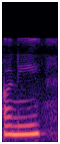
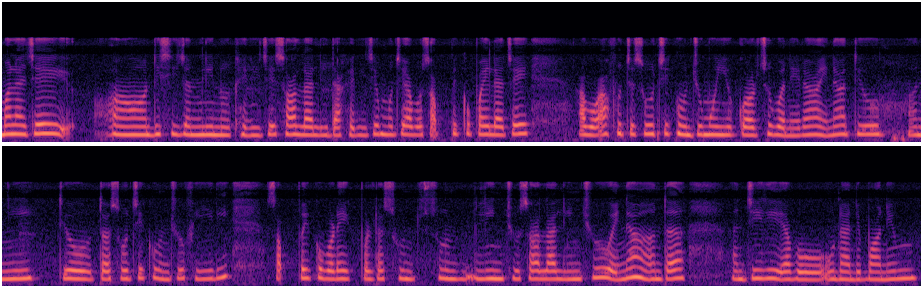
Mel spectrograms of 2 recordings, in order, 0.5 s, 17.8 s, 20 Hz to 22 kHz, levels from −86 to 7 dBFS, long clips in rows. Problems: constant background noise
